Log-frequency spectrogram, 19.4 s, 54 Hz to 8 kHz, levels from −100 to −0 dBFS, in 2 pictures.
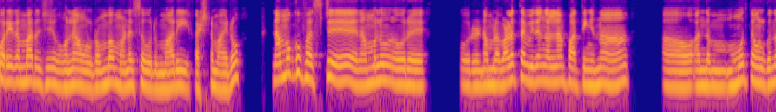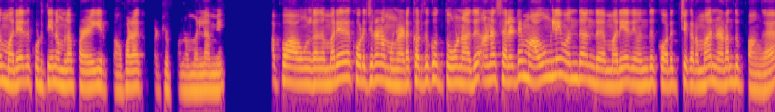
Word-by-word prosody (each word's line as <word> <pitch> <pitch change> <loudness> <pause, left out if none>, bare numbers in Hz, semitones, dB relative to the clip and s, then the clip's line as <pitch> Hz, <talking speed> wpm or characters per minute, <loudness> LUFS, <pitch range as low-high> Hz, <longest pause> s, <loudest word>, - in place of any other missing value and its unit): கொறையிற 215 -2 +2
மாரி 220 0 +2
இருந்துச்சுவச்சுக்கோங்களேன், 185 -2 -1
அவங்களுக்கு 170 -1 -2
ரொம்ப 195 +3 +1
மனசு 180 +2 -2
ஒரு 160 -1 -4
மாரி 175 +2 +1 0.2
கஷ்டமாயிரும். 165 +8 -2 0.5
நமக்கும் 295 +4 0
ஃபர்ஸ்ட்டு 235 +2 +1 0.4
நம்மளும் 210 +4 0 0.2
ஒரு 185 -1 +1 0.7
ஒரு 175 - -4
நம்மள 185 0 +1
வளர்த்த 230 +4 +2
விதங்கள்லாம் 210 -1 +2
பார்த்தீங்கன்னா, 190 0 0 0.7
அ - - -2 0.4
அந்த 180 0 +1 0.3
மூத்தவங்களுக்கு 210 -3 0
வந்து 215 -3 0
மரியாத 205 +3 +2
குடுத்தே 200 +1 -1
நம்மலாம் 180 -1 -1
பழகியிருப்போ 170 -2 0
பழக்கப்பட்டுருப்போம் 160 -4 -5
நம்ம 145 +1 -3
எல்லாமே. 150 0 -1 0.7
அப்போ 225 - -3
அவங்களுக்கு 195 0 +1
அந்த 190 - 0
மரியாத 235 +5 +3
கொறச்சுலா 225 +1 +1
நமக்கு 190 -3 +1
நடக்கிறதுக்கும் 210 +2 0
தோணாது. 200 0 +2
ஆனா 225 +2 +2
சில 220 -2 +4
டைம் 265 -2 +1
அவங்களே 265 +6 +3
வந்து 245 0 0
அந்த 210 -3 0 0.2
மரியாதைய 195 +1 +2
வந்து 195 +2 -1
கொறச்சுக்கிற 190 +1 -1
மாரி 215 +1 +2
நடந்துப்பாங்க. 185 -6 -3
195 Hz, 150 wpm, -21 LUFS, 180-215 Hz, 0.7 s, சில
